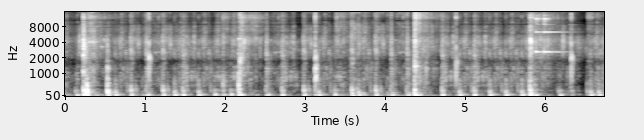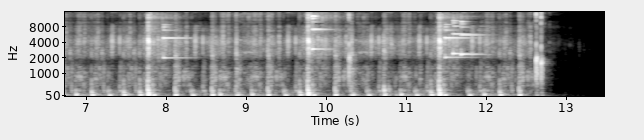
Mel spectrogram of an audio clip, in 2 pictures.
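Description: A pickaxe chips rapidly at stone blocks.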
